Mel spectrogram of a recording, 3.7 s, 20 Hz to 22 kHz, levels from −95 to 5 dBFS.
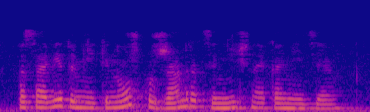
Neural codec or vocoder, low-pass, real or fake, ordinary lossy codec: none; 7.2 kHz; real; AAC, 32 kbps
